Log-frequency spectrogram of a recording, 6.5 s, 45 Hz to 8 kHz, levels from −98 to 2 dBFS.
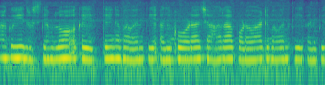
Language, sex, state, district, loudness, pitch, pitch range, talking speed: Telugu, female, Andhra Pradesh, Krishna, -14 LUFS, 220 Hz, 215-225 Hz, 120 wpm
